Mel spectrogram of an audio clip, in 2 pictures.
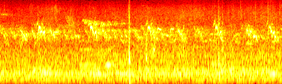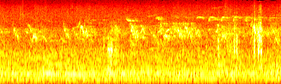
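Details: Black bees at a newly started apiary in Guernay, Côtes-du-Nord, France, as a hive is set up: a steady, high buzzing swarm sound with many overlapping short whining passes of flying bees and a few sharp clicks.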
